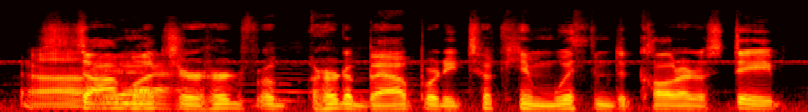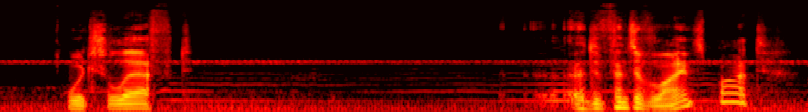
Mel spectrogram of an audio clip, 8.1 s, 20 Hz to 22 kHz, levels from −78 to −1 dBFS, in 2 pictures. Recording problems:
electrical hum; faint; throughout; 60 Hz, 20 dB below the speech

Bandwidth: 18.5 kHz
